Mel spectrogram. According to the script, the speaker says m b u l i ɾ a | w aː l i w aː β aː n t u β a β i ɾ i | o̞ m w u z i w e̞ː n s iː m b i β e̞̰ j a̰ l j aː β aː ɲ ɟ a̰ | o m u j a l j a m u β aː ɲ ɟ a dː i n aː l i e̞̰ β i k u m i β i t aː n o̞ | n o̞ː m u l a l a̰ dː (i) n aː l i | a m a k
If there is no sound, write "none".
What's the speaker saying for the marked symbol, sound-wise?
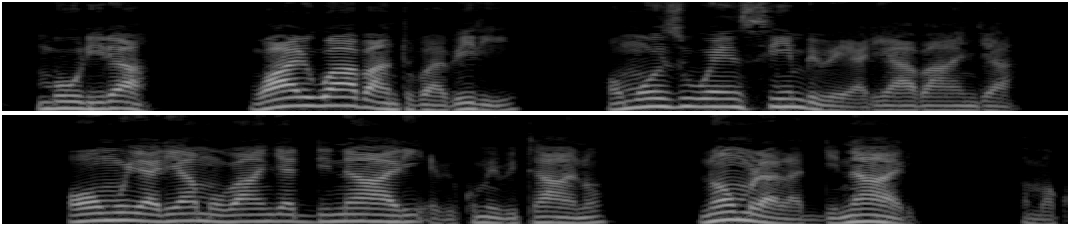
i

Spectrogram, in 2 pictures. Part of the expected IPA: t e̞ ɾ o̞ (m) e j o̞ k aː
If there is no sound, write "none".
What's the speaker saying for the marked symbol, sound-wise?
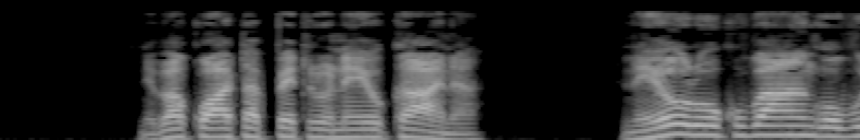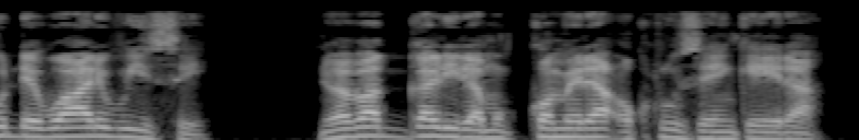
n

